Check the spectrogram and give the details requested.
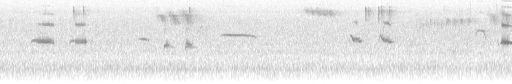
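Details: Eurasian bullfinch from the UK: soft, low piping whistles, some short and slightly falling, spaced irregularly with a few thin higher chirps in between, over a quiet hiss.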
